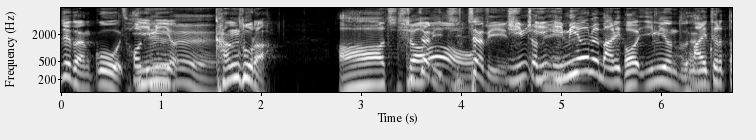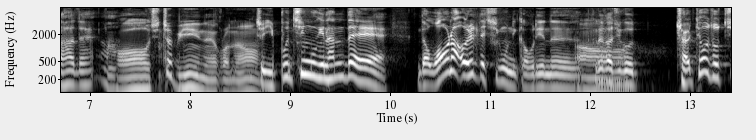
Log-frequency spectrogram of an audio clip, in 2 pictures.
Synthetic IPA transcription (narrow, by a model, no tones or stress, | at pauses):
d͡ʑedoankʰoimiʌkaŋs̬ʰoɾa̰ | at͡ɕiit͡ɕamit͡ɕint͡ɕ͈amiimijʌnɯɭmaɲiimiʌndomaɲittɯɾʌt͈̚aɦade̞at͡ɕint͡ɕ͈aminekɯɾʌmjʌnt͡ɕ͈ʌip͈ɯnt͡ɕʰinɡuɡinhande̞ | kɯndewʌnaɯɾiɭt͈e̞t͡ɕʰinɡuɲik͈auɾinɯnkɯɾe̞ɡad͡ʑiɡo | t͡ɕʌɭtʰewʌd͡ʑot͡ɕ͈i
